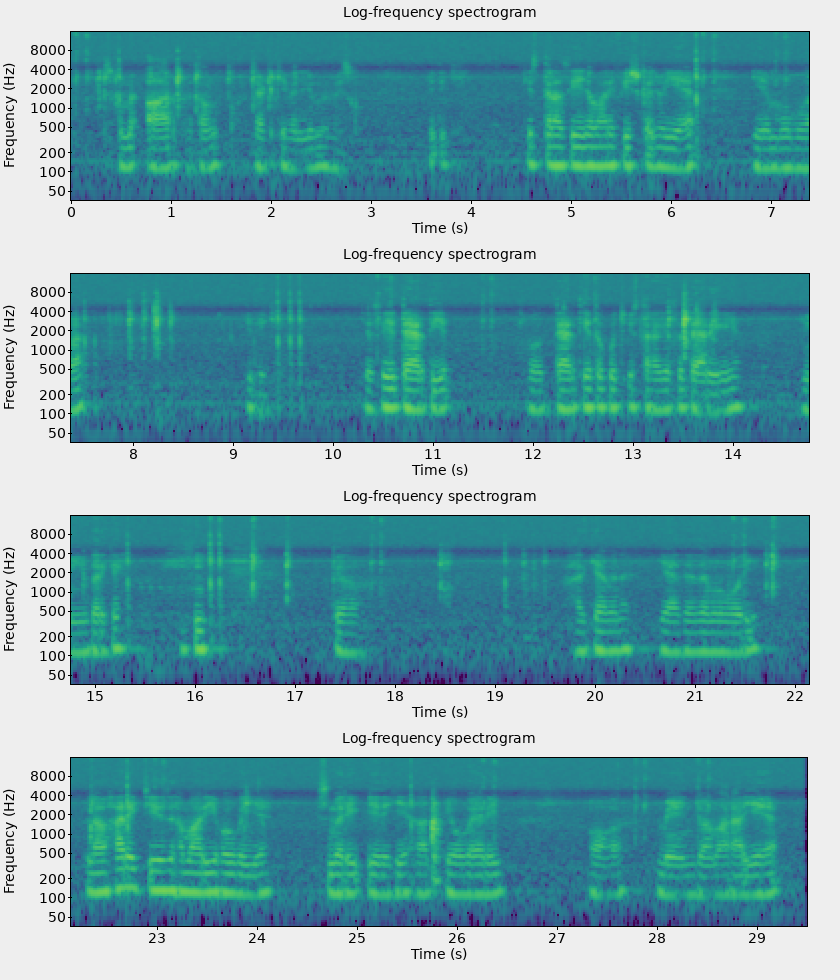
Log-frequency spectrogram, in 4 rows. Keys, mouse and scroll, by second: 0.7 g, 2.8 r, 8.9 click, 9.8 r, 13.3 click, 13.7-14.4 scroll down 2, 14.4 click, 15.3 r, 18.4-19.6 middle drag, 19.6 click, 20.3-21.3 scroll up 3, 21.3 r, 23.7-24.8 middle drag, 24.8 click, 25.8 r.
